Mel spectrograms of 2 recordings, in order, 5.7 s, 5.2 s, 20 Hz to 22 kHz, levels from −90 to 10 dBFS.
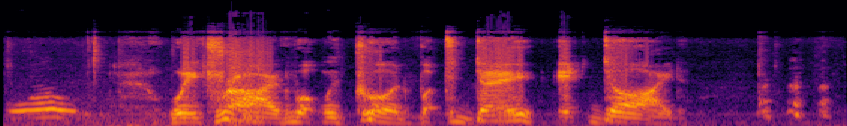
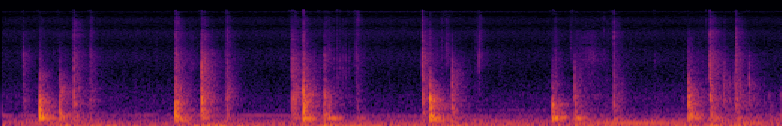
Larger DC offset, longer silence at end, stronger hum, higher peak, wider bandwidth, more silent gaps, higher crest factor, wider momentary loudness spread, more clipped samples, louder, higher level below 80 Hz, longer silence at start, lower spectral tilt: neither; first, 0.15 s vs 0 s; neither; first, 0 dBFS vs -6 dBFS; second, 11 kHz vs 17 kHz; neither; second, 16 dB vs 24 dB; first, 20 LU vs 16 LU; neither; first, -14 LUFS vs -31 LUFS; second, -52 dBFS vs -40 dBFS; about the same, 0.05 s vs 0 s; second, -2.5 dB/octave vs -6.5 dB/octave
